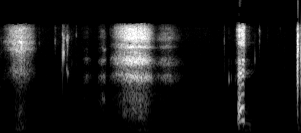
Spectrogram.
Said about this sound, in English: That was a big sneeze, wasn't it? Sometimes when you internalize them, they're even bigger.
